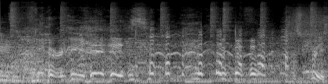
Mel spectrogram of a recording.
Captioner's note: laughs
